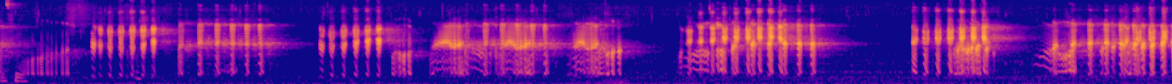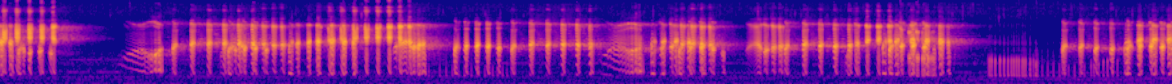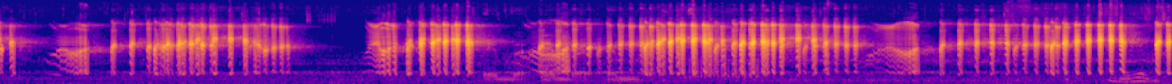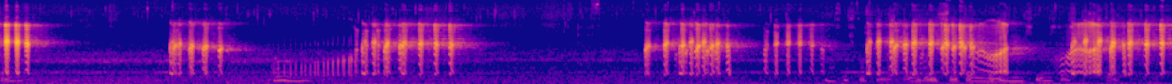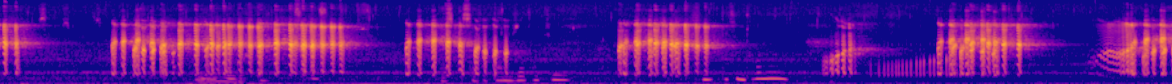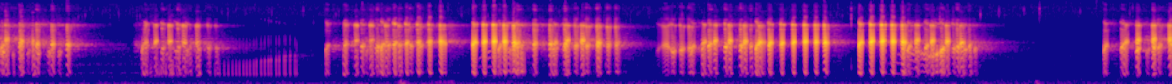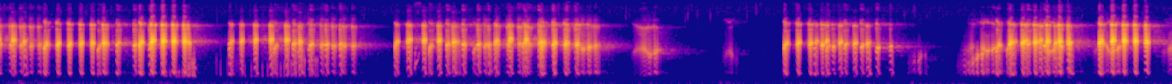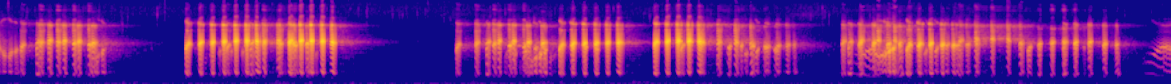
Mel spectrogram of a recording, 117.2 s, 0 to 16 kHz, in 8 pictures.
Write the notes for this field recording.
Nous avions établis le camp à coté d'un étang peuplé de grenouilles qui se sont mise à chanter toute la nuit. J'ai essayé de voir si elles me répondaient mais il semblerais qu'elles n'ai rien à faire des mes interférences acoustiques... Fun Fact: Elles se mettent cependant à chanter lorsqu'un train de marchandises passe au loin. A little pond next to the river Loire where we tried to sleep untill a bunch of frogs begin to sing. I was trying to induce them to sing, but they seemingly dont care... Fun fact: they begin to sing when freights trains passes, /Oktava mk012 ORTF & SD mixpre & Zoom h4n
